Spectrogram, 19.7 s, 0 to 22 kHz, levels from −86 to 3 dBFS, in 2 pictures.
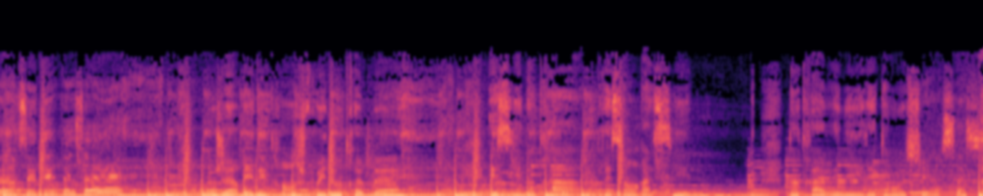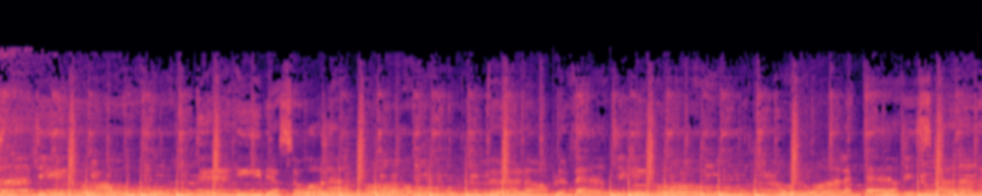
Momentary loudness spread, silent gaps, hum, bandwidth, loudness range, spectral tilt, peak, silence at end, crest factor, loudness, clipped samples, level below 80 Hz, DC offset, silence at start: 6 LU; none; none; 16 kHz; 4 LU; -5.5 dB/octave; -2 dBFS; 0 s; 12 dB; -16 LUFS; under 0.1%; -18 dBFS; under 0.1%; 0 s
